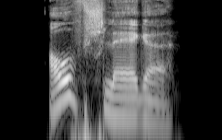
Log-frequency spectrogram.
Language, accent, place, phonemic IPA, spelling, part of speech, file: German, Germany, Berlin, /ˈaʊ̯fˌʃlɛːɡə/, Aufschläge, noun, De-Aufschläge.ogg
- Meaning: nominative/accusative/genitive plural of Aufschlag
